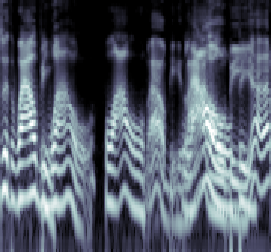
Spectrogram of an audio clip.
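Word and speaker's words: Laube: Lowby. That's it's Dylan Lowby. We looked it up. Yeah, we did. Rhymes with wow.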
